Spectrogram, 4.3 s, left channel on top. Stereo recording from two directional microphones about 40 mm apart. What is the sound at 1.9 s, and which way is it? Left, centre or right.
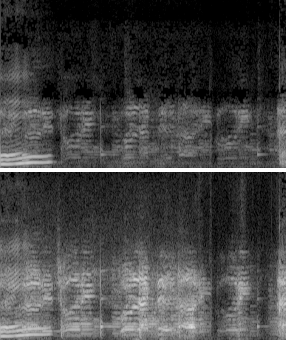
Music, left.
